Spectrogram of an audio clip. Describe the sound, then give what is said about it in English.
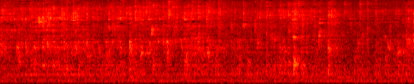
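Hot water pours steadily from a very full kettle, a continuous gurgling splash of liquid filling a container for several seconds, with no one speaking. “Do it more slowly. That'll do. It's taking nearly all the kettle anyway, so.”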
